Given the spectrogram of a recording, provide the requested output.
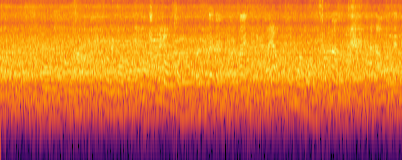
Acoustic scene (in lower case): cafe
